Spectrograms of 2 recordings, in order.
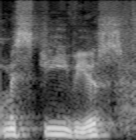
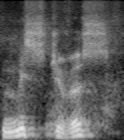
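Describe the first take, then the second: First: MISCHIEVOUS with four syllables, mis-CHEE-vee-us; wrong mischievous. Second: MISCHIEVOUS in three syllables, MIS-chuh-vus; correct mischievous. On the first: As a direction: add an extra EE to mischievous. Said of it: "not mischievous". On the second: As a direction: hit the first syllable of mischievous. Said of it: "it's mischievous". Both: Shown as a demonstration.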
